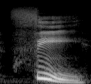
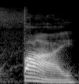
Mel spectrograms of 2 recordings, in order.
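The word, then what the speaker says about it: phi: fi by the way I and other mathematicians sometimes pronounce this number Fe instead of fi especially to remind us of its intimate connection with the Fibonacci numbers fi is also referred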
